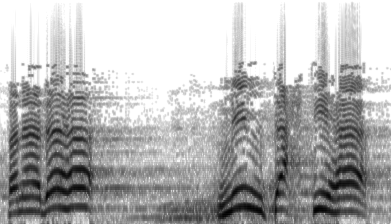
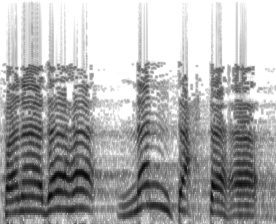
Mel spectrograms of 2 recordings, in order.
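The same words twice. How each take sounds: First: The m has an i vowel, and taa ends in i. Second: The m has an a vowel, and taa ends in a. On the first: "ومن تحتها اكسر واخفض" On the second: "يبقى قراءة الباقون ضد الكسر"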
